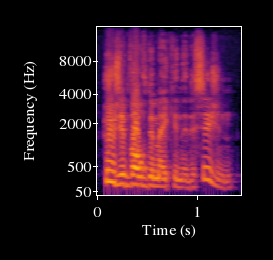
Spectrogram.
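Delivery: quick, matter-of-fact fire-off; rushed blunt question. Shown as a demonstration. Salesman firing a rote question at the prospect, rushed. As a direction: rattle it off like a checklist item. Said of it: "I don't want to answer that question because the way it was asked".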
